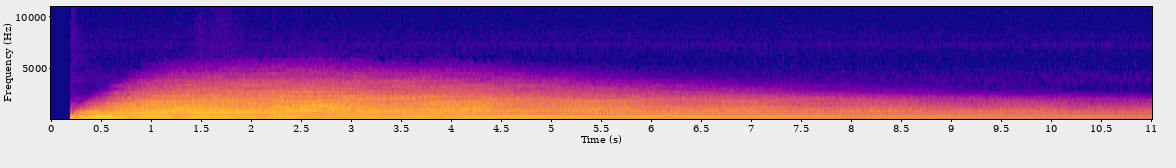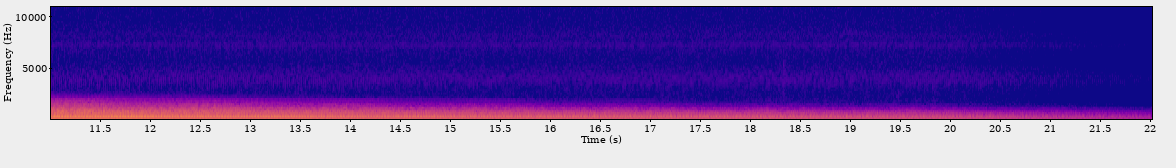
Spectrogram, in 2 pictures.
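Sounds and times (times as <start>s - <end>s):
gongs tuned to G3: 0.2s - 14.2s.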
